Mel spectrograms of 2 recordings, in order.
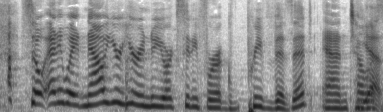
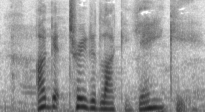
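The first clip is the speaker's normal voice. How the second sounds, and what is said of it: Thick put-on Southern accent. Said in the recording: “a really thick Southern accent... That was very designing women of you, that accent... One of the sugar bakers.”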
